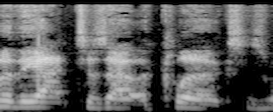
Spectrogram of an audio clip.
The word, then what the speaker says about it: Clerks: hard for me because I always want to call it Clark's because it's pronounced Clark's in the UK. We don't pronounce yeah. it Clerks.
